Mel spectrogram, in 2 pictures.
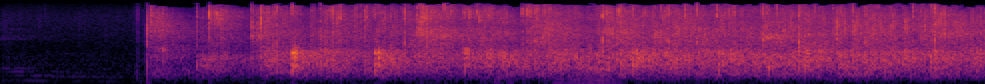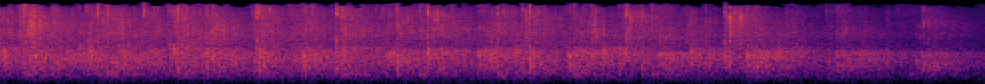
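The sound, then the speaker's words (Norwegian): Sudden burst of applause from a church audience in Norway, many hands clapping in a dense, steady patter that holds at a fairly loud level for about seven seconds before easing slightly at the end. “Og jeg forventer ikke så mye applaus.”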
